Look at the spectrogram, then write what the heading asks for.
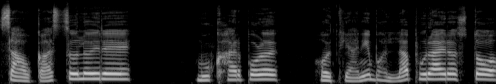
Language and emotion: Goan Konkani, fearful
